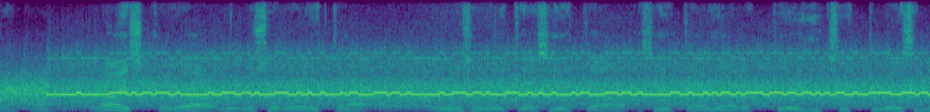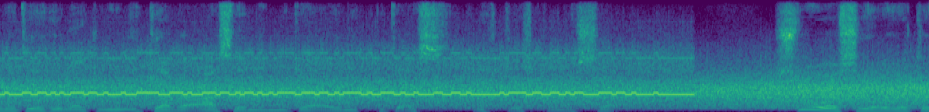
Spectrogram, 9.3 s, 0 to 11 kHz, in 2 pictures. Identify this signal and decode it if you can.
RTTY (45.45 baud, 170 Hz shift), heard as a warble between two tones, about 1850 Hz centre, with radio static and speech in Finnish. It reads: AGN? AGN? PSE RPT UR QTH DE EA8EIB K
